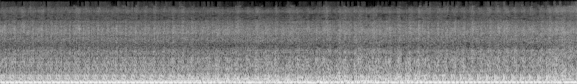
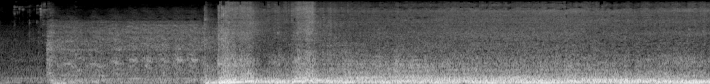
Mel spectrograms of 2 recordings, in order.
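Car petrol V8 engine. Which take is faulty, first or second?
first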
